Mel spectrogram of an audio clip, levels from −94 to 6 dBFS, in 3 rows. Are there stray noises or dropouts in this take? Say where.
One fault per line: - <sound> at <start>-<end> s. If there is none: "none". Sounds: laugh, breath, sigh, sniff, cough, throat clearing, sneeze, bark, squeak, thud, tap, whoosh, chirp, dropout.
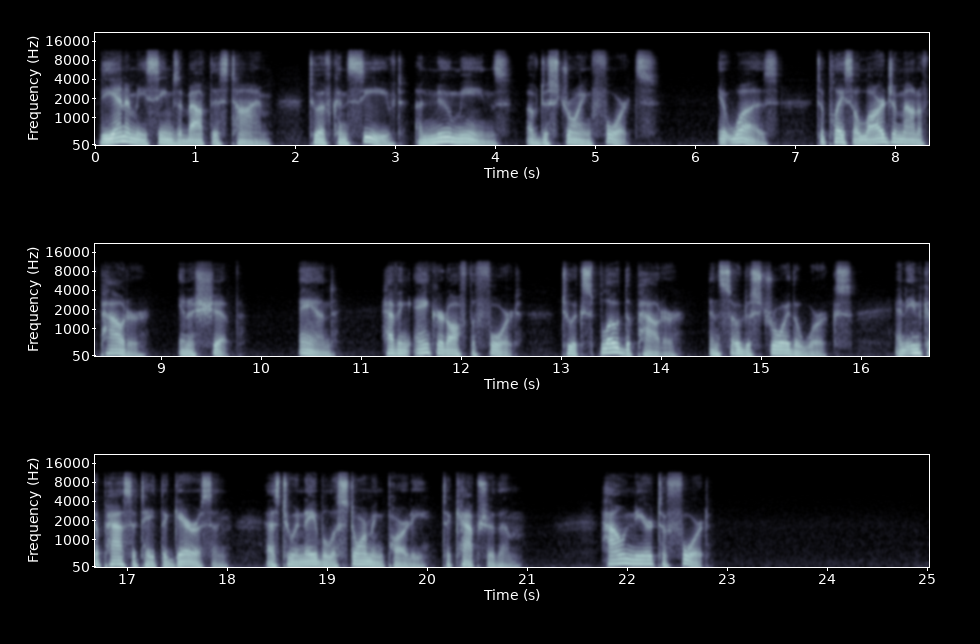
none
